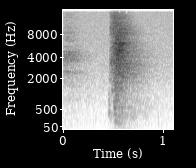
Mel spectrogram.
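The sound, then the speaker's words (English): One quick, breathy sneeze bursts out on its own, soft, lasting only a moment before fading into quiet. “Bless you.”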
